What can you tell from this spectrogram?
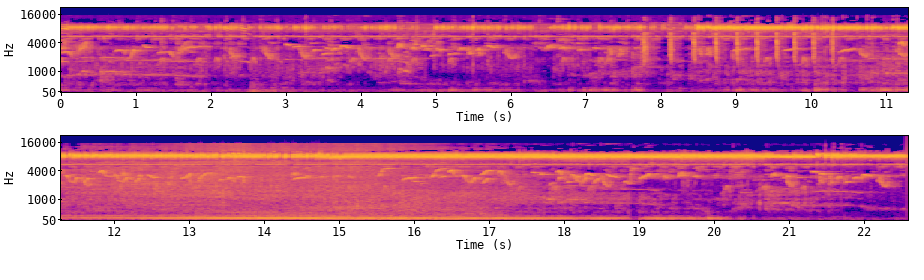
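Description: Steady high-pitched insect drone with many birds chirping over it. The drone grows louder about eight seconds in, and a low hum joins for several seconds in the middle.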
